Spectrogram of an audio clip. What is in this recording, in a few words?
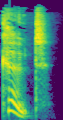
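"coat", British English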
